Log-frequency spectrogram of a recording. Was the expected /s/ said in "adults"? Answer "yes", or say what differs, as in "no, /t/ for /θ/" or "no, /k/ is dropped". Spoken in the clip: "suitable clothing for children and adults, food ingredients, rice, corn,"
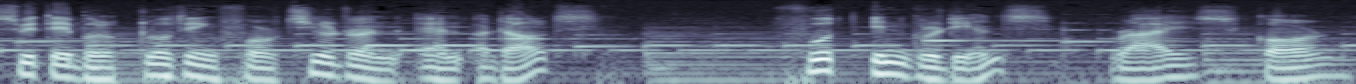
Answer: yes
